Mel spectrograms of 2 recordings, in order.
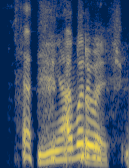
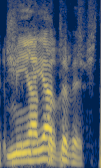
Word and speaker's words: Mijatovic: Mijatovic. We got to get this right. – Mijatovic. Thank you. Mijatovic. – Third syllable from the end.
